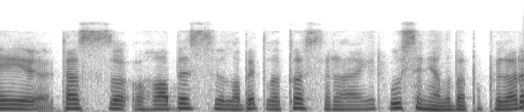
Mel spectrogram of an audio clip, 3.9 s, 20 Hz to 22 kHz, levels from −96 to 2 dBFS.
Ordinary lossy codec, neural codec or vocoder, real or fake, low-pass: Opus, 16 kbps; codec, 16 kHz, 1.1 kbps, Voila-Tokenizer; fake; 7.2 kHz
